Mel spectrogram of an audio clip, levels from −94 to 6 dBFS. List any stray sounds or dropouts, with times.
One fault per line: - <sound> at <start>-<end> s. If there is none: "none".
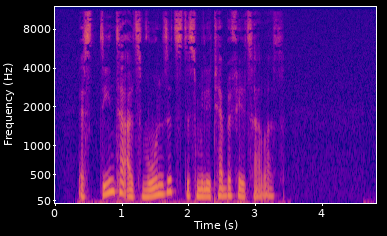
none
